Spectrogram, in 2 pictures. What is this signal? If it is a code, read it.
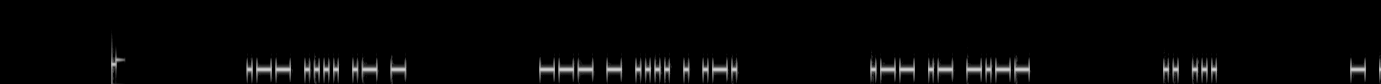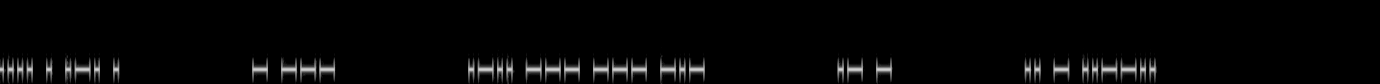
Morse code, heard as a keyed tone, about 25 wpm, 700 Hz. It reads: WHAT OTHER WAY IS THERE TO LOOK AT IT?
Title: 4x Word-Spacing - Sentences from Top 100 Words - 25wpm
